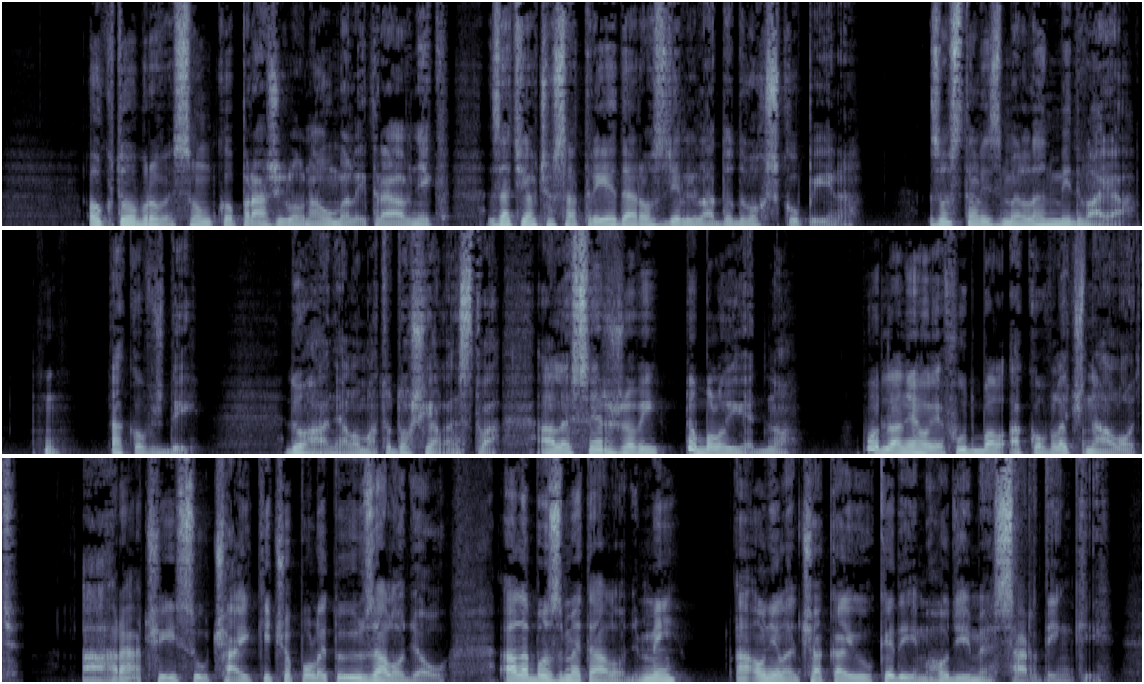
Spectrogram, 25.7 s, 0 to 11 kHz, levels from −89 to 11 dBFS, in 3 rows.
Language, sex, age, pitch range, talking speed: Slovak, male, 40-59, 90-135 Hz, 140 wpm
